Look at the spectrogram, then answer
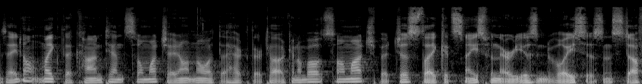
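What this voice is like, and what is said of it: Put-on cheerful Midwestern accent. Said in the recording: “I could do my Midwestern character. It's just like real happy about everything ... the accent that you're doing”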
